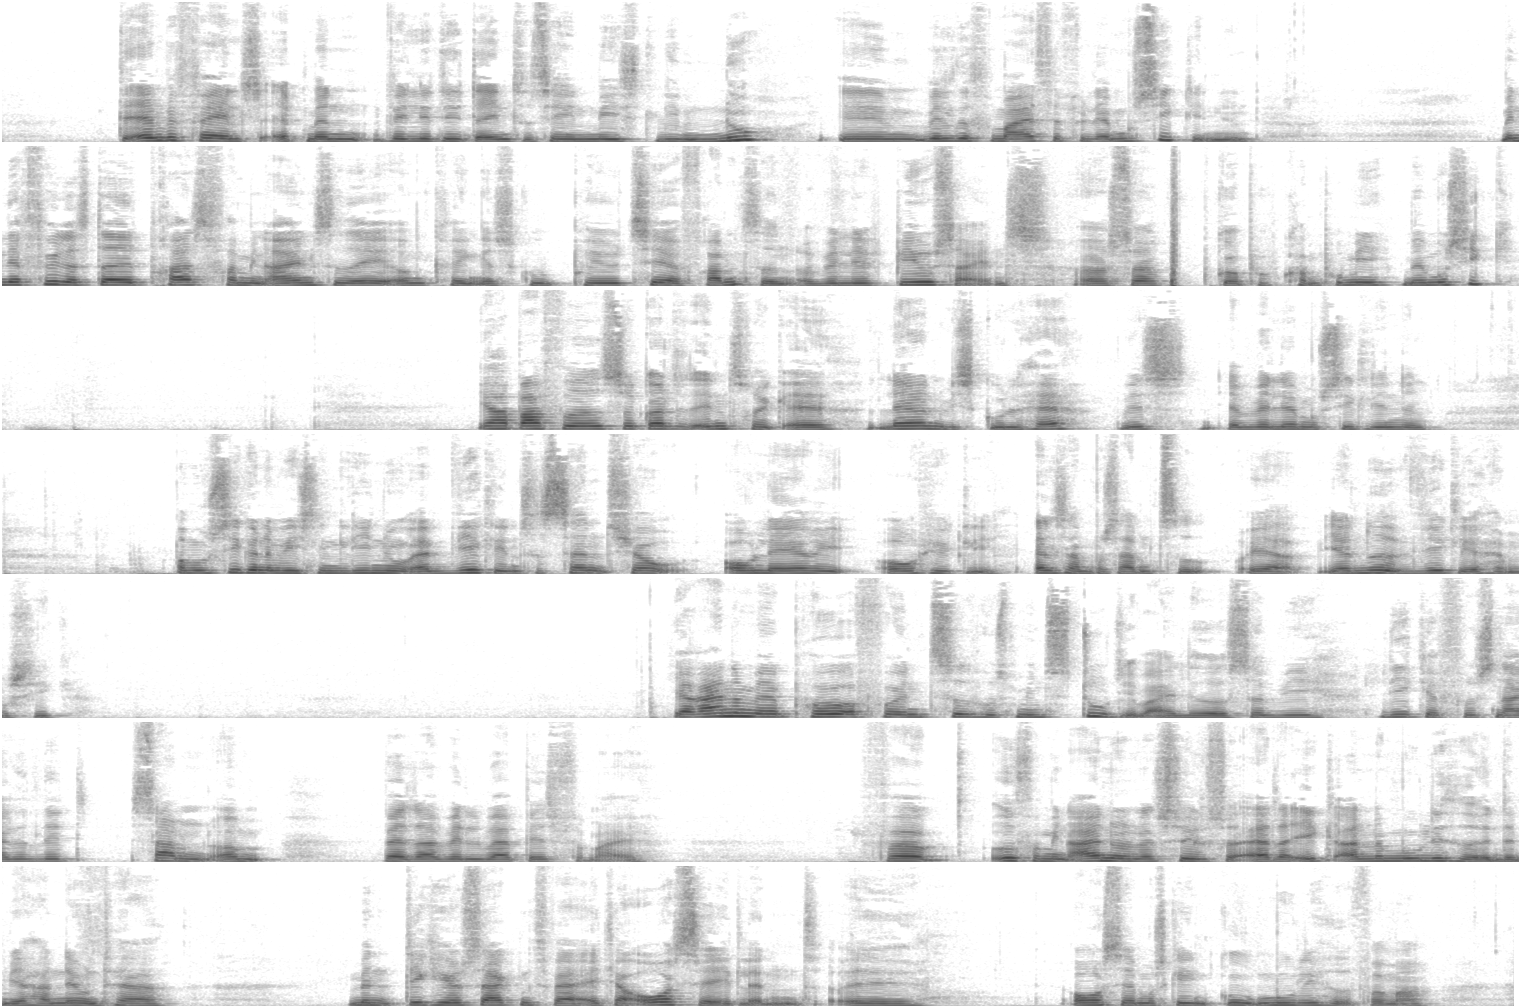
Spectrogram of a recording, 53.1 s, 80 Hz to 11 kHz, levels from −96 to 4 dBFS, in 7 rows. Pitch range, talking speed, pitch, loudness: 160-200 Hz, 175 wpm, 180 Hz, -35 LUFS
